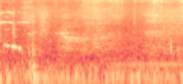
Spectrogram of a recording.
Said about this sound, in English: We're literally in the blind duck hunting. Quiet. My dog won't shut up.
